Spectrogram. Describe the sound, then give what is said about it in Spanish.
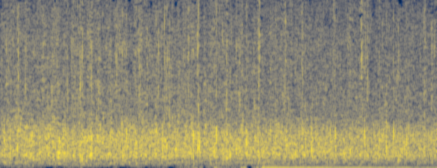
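Steady applause from a crowd, a dense wash of many hands clapping that holds at a constant loud level throughout, with a low hum entering partway through. “Denles un buen aplauso y si gustan pasar.”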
